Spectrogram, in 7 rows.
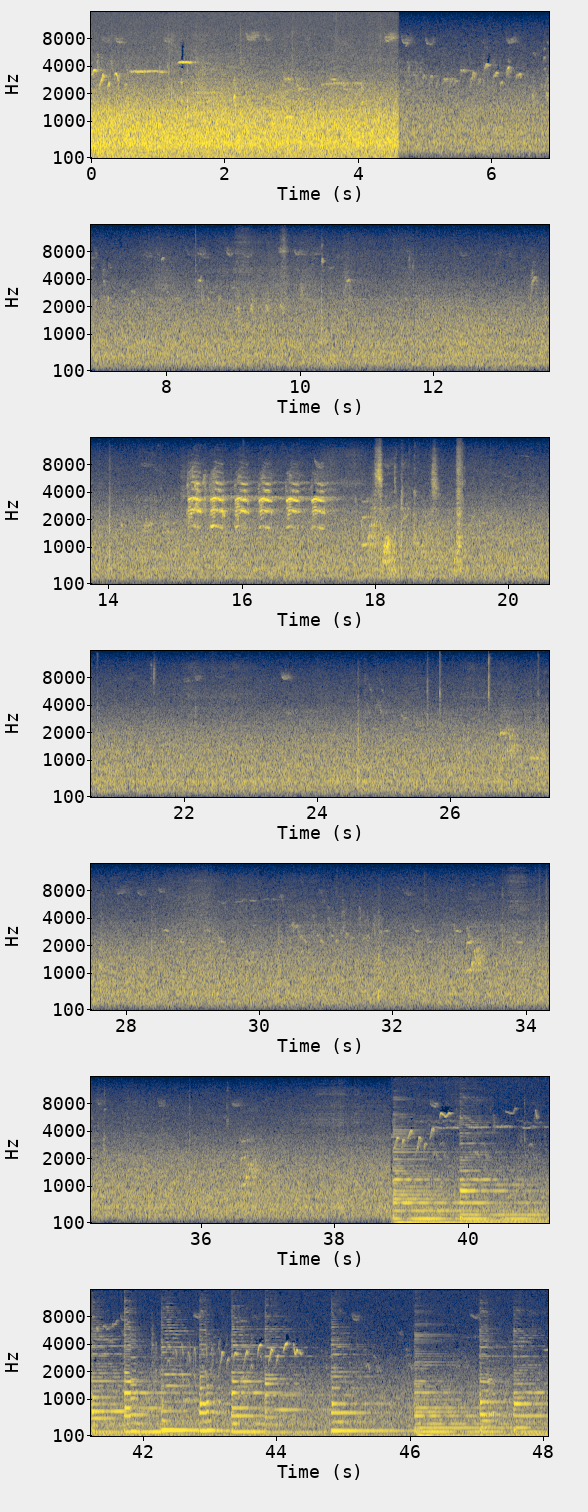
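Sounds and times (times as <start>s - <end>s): faint bird chirps: 0.0s - 4.6s
outdoor background hiss: 0.0s - 48.0s.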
